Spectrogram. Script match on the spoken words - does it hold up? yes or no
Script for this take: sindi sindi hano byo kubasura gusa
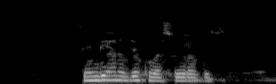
no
